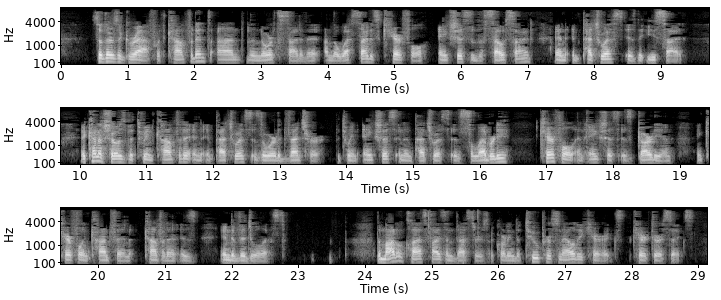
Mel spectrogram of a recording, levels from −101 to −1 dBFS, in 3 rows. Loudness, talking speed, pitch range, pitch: -22 LUFS, 140 wpm, 100-130 Hz, 110 Hz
